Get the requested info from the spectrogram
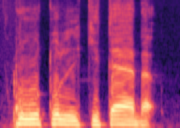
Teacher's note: वाव मद्दा है, एक अलिफ की मिकदार के बराबर खींच कर पढ़ेंगे। तुल किताब ता के ऊपर खड़ी ज़बर है, एक अलिफ की मिकदार के बराबर खींच कर पढ़ेंगे।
